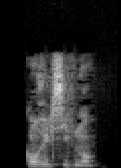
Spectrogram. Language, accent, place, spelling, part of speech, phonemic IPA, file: French, France, Lyon, convulsivement, adverb, /kɔ̃.vyl.siv.mɑ̃/, LL-Q150 (fra)-convulsivement.wav
- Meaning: convulsively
